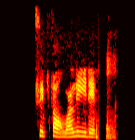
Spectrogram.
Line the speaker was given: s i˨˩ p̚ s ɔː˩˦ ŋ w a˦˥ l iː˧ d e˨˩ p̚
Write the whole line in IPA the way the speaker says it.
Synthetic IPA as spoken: s i˨˩ p̚ s ɔː˩˦ ŋ w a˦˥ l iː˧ d e˨˩ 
